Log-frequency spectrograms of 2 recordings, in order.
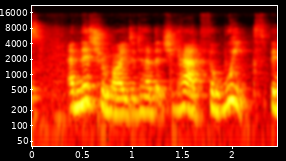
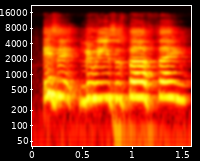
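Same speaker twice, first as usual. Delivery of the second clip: high, loud, emphatic challenge; sudden outburst, each word driven home slowly; snapping; 10 semitones higher, 6 dB louder than usual. A narrator's reading. Wife challenging her scolding husband, snapping. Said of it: "she snapped suddenly".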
